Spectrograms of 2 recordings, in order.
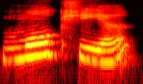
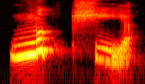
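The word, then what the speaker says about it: मुक्षीय: Okay, and finally, it's not Mokshiya, it is Mukshiya. Mrityor Mukshiya, not Mokshiya.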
